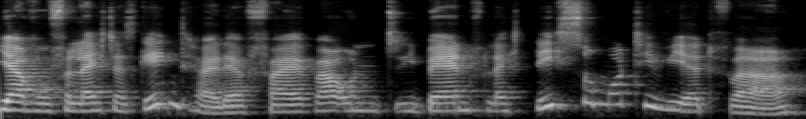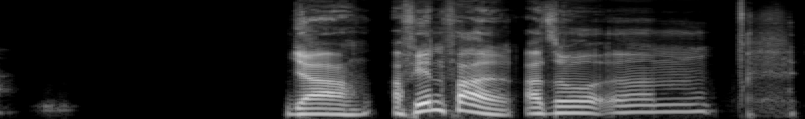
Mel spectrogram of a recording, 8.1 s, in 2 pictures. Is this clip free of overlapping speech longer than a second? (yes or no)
yes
